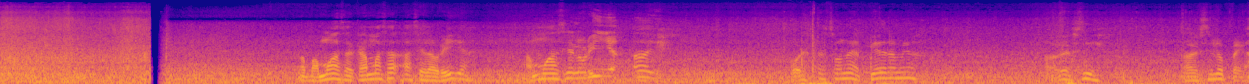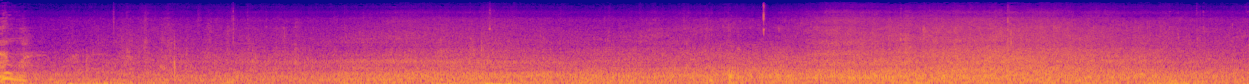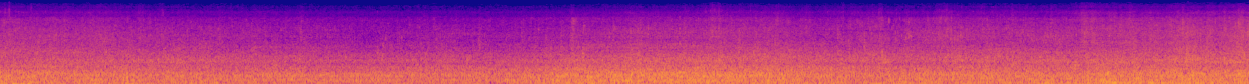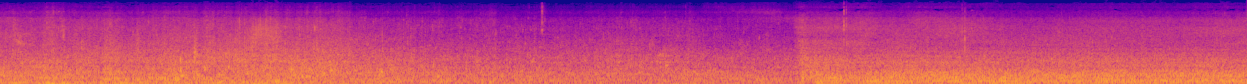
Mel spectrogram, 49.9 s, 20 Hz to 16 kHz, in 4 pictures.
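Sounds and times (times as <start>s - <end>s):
surf washing against rocks: 0.0s - 49.9s
wind gusting across microphone: 0.0s - 49.9s.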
